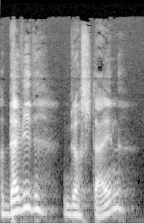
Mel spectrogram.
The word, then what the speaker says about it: David Bursztein: Alors, David Burstein, je prononce bien? – Bravo.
